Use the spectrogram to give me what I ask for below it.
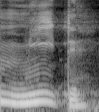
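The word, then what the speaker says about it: meet: आगे लिखा है एम A double E टी। एम ई ए टी। M double E टी। इसे हम पढ़ते हैं मीट। क्या पढ़ते हैं? मीट। और दूसरा लिखा है एम ई ए टी। इसे भी हम मीट पढ़ते हैं।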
